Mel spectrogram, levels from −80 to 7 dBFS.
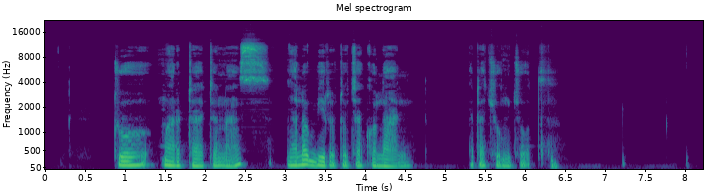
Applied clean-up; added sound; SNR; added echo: neural mask model DeepFilterNet 3.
